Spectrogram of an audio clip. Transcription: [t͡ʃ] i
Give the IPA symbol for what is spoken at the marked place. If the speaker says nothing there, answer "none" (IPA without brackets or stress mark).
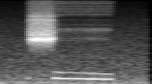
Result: ʃ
